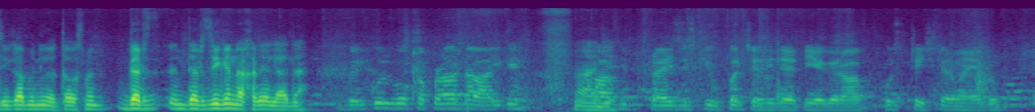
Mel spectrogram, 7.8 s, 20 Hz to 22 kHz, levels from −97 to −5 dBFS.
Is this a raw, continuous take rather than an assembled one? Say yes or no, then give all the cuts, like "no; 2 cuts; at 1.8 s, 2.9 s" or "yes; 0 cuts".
yes; 0 cuts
